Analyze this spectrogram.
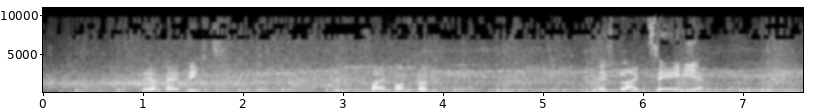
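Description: Basketball sneakers squeak on a hardwood court.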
